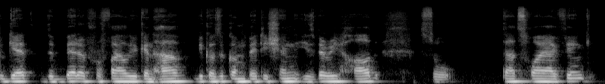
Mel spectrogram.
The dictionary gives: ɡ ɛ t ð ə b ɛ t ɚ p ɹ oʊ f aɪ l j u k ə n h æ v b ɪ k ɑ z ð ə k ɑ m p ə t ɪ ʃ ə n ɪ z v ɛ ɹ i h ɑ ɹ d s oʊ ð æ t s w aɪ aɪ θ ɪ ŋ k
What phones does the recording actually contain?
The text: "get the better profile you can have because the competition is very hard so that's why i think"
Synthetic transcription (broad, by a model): ɡ ɛ t ð ə b ɛ t ɚ p ɹ oʊ f aɪ l j u k ə n h æ v b ɪ k ɑ z ð ə k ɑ m p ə t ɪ ʃ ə n ɪ z v ɛ ɹ i h ɑ ɹ d s oʊ ð æ t s w aɪ aɪ θ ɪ ŋ k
